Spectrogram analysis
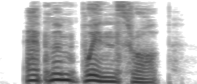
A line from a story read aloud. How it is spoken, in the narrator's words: sighed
